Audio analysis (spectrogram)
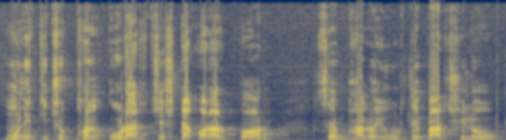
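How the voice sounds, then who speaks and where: A man's voice: high voice, a little slow, a bit bright. A man narrating a scripted children's fairy tale as storyteller.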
